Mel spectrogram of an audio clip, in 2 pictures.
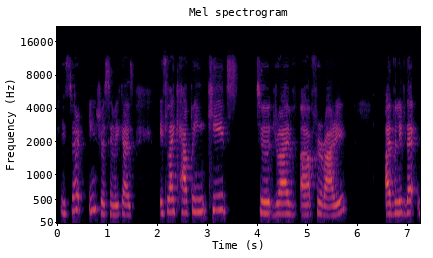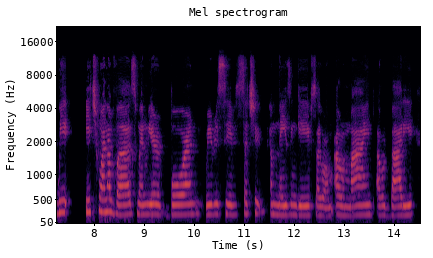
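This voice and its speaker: Brazilian woman, earnest and a little hesitant. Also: medium pitch. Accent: Brazilian Portuguese. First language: Portuguese. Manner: earnest, slightly hesitant, with restarts. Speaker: club member introducing herself. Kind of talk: self-introduction speech. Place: online meeting. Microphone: video call.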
